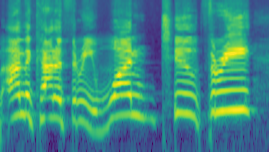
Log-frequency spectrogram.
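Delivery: high, loud count; rally everyone on a rising count; rousing count-in. Real, not acted. Host counts the kids in to say it together, rousing. Counting in audience to chant along.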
